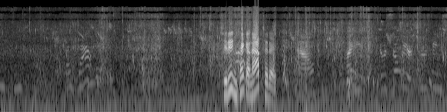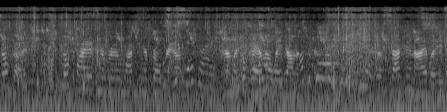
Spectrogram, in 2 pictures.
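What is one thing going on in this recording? Young girls talk and call out excitedly nearby, outdoors.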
